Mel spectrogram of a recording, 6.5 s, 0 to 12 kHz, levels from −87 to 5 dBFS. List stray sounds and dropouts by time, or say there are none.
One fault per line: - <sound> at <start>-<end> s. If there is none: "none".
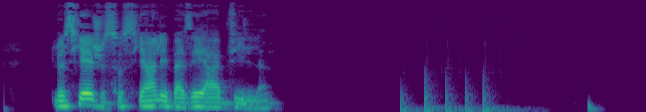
- thud at 4.0-5.5 s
